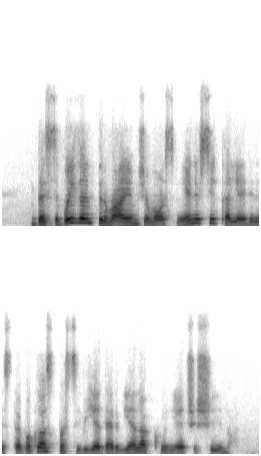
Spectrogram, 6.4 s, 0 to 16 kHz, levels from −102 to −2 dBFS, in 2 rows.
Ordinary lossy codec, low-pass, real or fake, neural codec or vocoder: Opus, 16 kbps; 7.2 kHz; fake; codec, 16 kHz, 0.5 kbps, FunCodec, trained on LibriTTS, 25 frames a second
